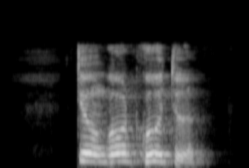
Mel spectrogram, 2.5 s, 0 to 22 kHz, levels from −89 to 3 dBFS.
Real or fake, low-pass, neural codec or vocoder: fake; 7.2 kHz; vocoder, 22.05 kHz, 80 mel bands, WaveNeXt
